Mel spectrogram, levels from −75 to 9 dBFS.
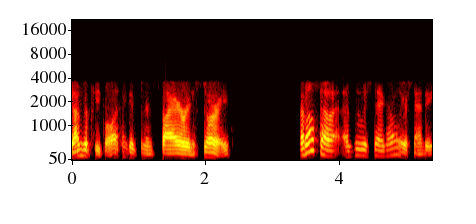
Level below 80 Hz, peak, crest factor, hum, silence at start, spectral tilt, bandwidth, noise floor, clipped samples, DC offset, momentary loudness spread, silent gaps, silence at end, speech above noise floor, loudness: -78 dBFS; -2 dBFS; 14 dB; none; 0 s; -8 dB/octave; 3.8 kHz; -69 dBFS; under 0.1%; under 0.1%; 12 LU; none; 0 s; 53 dB; -17 LUFS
